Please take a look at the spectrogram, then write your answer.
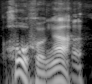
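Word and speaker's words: Holsljunga: Eh, ifrån, eh, nu ska jag uttala det, jag vill säga bara för att jag är från Norrland, Holsjunga men det heter inte så, det heter vad fan sa han? ljunga. – Nej man säger med dialekt, hosjunga.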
